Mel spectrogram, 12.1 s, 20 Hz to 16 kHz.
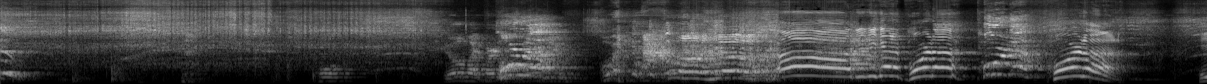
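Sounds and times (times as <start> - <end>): small electric motor whirring: 0.0 - 7.8, 9.8 - 12.0.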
